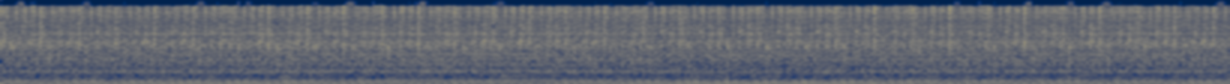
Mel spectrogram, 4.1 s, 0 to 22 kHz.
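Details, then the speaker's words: VW Corrado 1.8T, first start after winter, coolant low and possibly air trapped in system: steady low drone with a faint uneven pulse about four per second, settling down; rough idle improving as it runs. "Sounds like it's gonna die. Oh, it's taking quite a lot. Sounds like it's getting better though."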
